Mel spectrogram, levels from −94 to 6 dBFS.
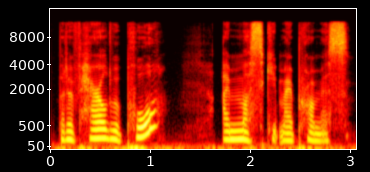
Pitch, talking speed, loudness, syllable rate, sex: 195 Hz, 195 wpm, -18 LUFS, 6.1 syllables/s, female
